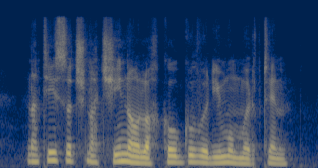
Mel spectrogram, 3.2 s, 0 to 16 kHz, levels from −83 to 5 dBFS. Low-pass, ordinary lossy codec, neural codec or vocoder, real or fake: 10.8 kHz; none; codec, 16 kHz in and 24 kHz out, 0.8 kbps, FocalCodec, streaming, 65536 codes; fake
